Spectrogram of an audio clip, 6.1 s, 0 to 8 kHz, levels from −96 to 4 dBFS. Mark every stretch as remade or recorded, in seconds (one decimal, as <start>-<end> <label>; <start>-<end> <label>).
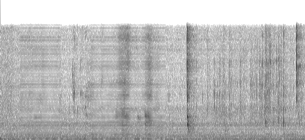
0.0-0.4 recorded; 0.4-1.2 remade; 1.2-1.8 recorded; 1.8-3.3 remade; 3.3-6.1 recorded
